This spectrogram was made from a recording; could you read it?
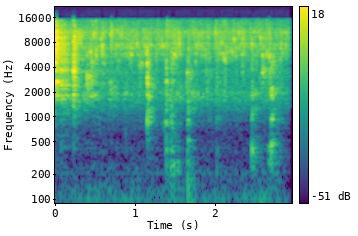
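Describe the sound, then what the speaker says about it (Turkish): Köfte meatballs frying in a pan on a home stove, a steady close sizzle and crackle with a few louder spatters and clinks of stirring scattered through. "Köfte kızartıyorum."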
